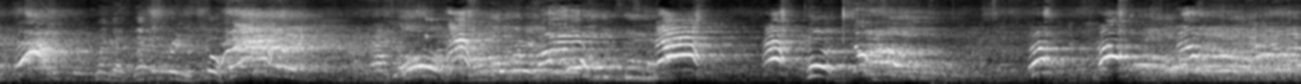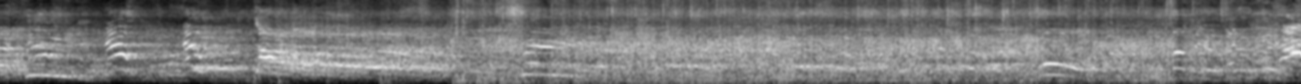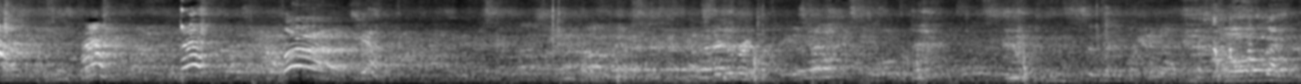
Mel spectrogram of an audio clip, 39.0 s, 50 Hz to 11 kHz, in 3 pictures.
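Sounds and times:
people shouting and yelling: 0.0s - 30.0s
crowd noise: 0.0s - 39.0s.

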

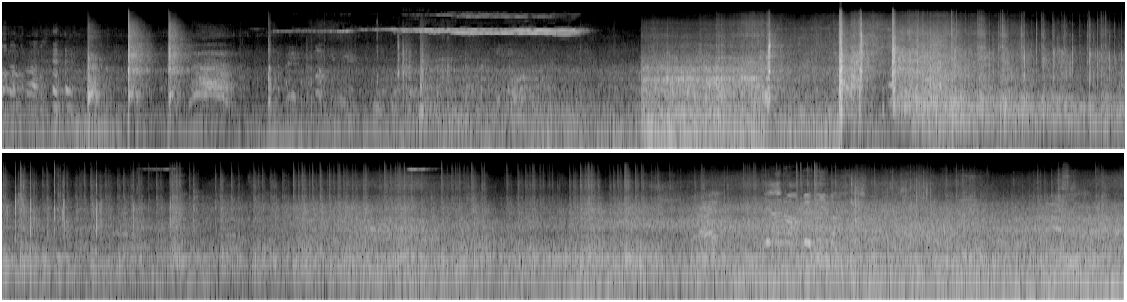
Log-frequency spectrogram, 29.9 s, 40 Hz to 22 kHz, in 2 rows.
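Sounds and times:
street traffic noise: 0.0s - 29.9s
skateboard rolling on concrete: 3.5s - 29.9s
skateboard and skater hitting ground: 8.6s - 24.4s.

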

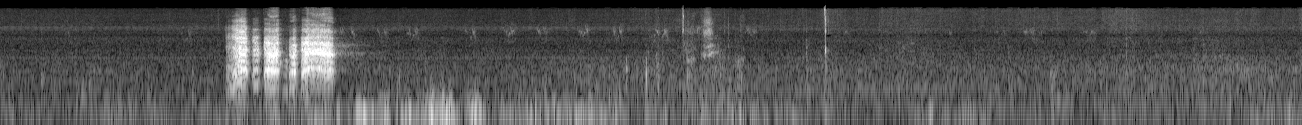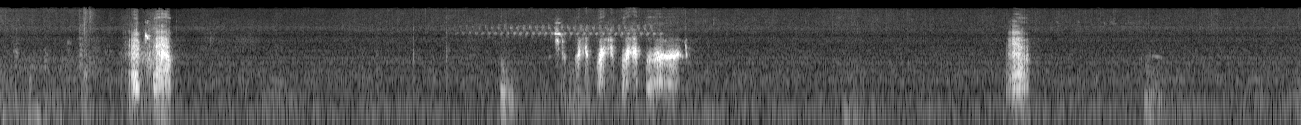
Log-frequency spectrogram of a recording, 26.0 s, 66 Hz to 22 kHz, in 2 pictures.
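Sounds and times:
cockatoo squawking: 2.3s - 3.7s, 14.3s - 14.8s, 18.6s - 20.0s, 23.1s - 23.4s.

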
